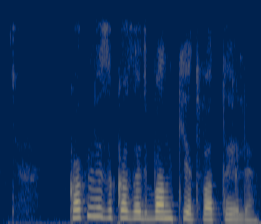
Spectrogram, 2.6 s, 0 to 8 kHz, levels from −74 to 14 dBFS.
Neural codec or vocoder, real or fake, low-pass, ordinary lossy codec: none; real; 7.2 kHz; Opus, 24 kbps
